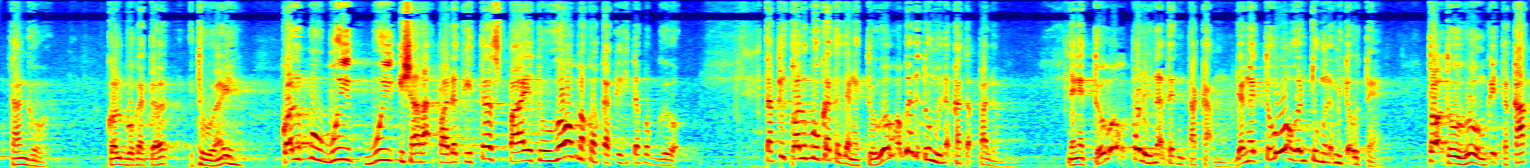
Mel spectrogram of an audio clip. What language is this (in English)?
Malay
